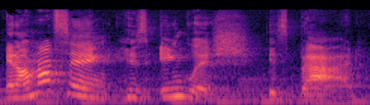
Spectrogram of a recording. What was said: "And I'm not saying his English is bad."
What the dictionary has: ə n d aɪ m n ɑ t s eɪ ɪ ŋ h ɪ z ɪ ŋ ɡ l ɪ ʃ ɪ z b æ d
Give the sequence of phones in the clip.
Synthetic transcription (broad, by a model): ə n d aɪ m n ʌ t s eɪ ɪ ŋ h ɪ z ɪ ŋ ɡ l ɪ ʃ ɪ z b æ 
